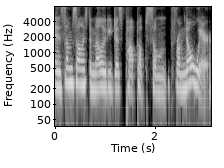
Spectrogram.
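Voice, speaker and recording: With a Cantonese accent, a woman speaks at a fairly high pitch in a dry, close sound with no echo. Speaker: mathematician and songwriter. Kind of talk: interview. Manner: halting.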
